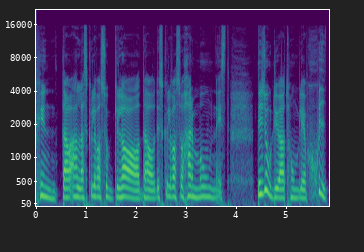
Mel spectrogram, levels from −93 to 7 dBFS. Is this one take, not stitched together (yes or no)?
yes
